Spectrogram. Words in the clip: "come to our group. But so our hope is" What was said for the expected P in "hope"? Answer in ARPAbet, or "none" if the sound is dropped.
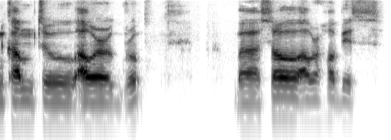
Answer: B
